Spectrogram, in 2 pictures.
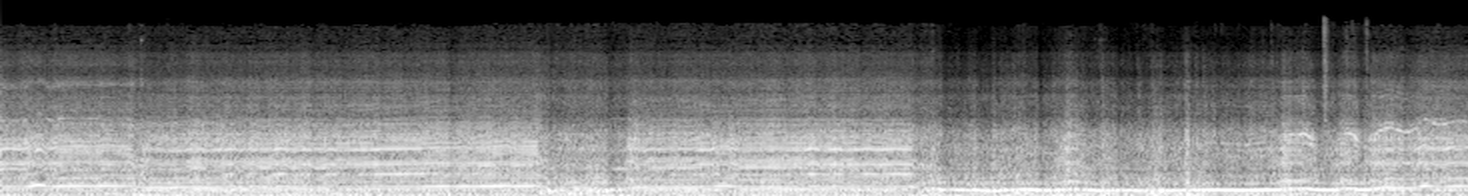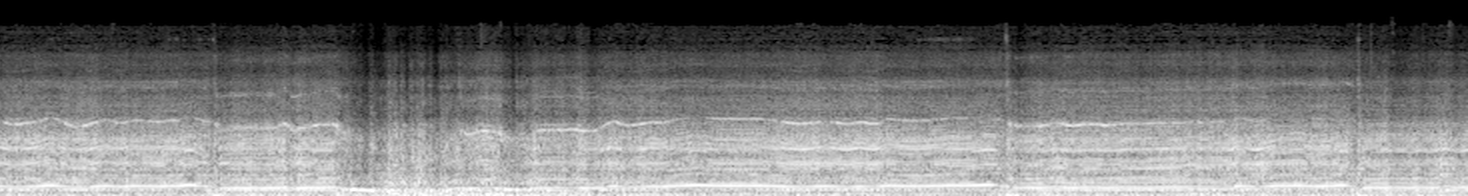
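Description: Rally car engine heard from inside the cabin, running hard at high revs. Its pitch climbs and drops back several times with the gear changes, over constant tyre and road noise.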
